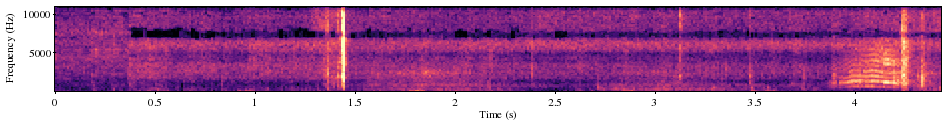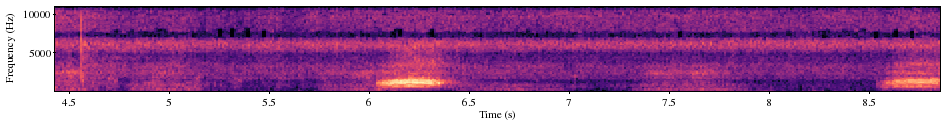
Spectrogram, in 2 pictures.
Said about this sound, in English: Here we have what seems to be a bird of some sort.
